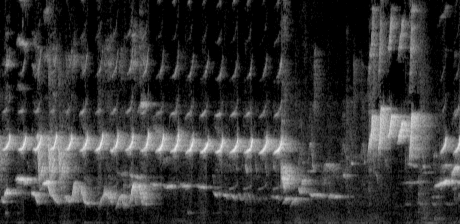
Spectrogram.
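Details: Varied bar-winged prinia song played as a lure for silent or sluggish birds. Rapid high chirps repeat over sweeping lower whistles, then a brief pause. A burst of shrill, buzzy trills follows and ends in tumbling notes.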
